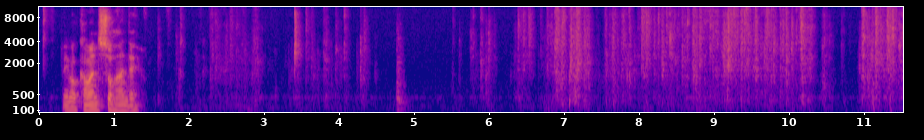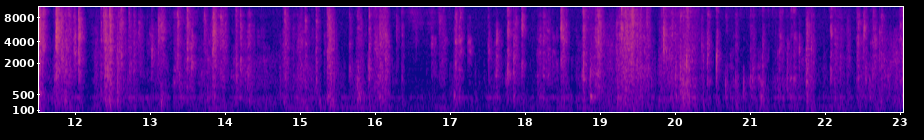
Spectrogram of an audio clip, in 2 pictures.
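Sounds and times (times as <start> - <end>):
paper rustling and crinkling: 1.6 - 4.5, 5.6 - 23.0.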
